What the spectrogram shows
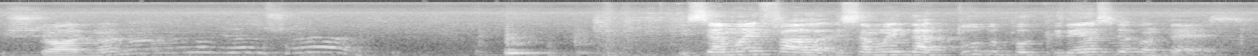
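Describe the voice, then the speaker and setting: A man's voice: sits high, quick pace, crowd noise. A man as swami giving an informal spiritual talk, conversational, asking the audience questions and acting out voices. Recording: echoey room, mic far off, noisy.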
